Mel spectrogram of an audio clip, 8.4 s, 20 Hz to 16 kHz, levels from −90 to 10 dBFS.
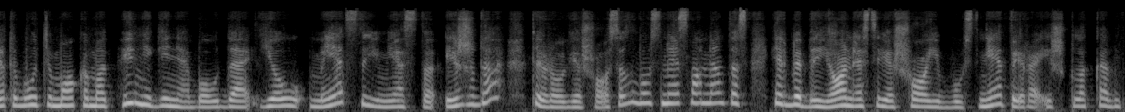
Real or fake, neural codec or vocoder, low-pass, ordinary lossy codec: fake; codec, 16 kHz in and 24 kHz out, 0.8 kbps, FocalCodec, streaming, 65536 codes; 10.8 kHz; Opus, 24 kbps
